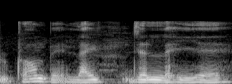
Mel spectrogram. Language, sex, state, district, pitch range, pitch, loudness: Hindi, male, Uttar Pradesh, Lucknow, 105-115 Hz, 110 Hz, -14 LUFS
